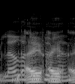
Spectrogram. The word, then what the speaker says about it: Laura Dümpelmann: my name, Laura Dümpelmann. And I pronounced it correctly, Yes, right?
